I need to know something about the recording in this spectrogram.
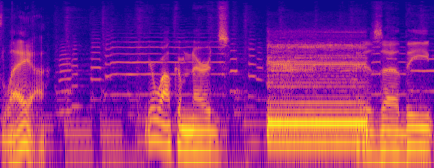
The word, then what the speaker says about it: Leia: 99.9% of the time on Earth, it's Leah. 99.9% of the time on Aldderon, it's Leia.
